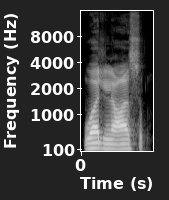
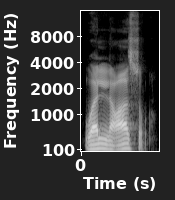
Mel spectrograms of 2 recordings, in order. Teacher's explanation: صاد کو ہم موٹا ادا کریں گے اور وقف کی صورت میں را موٹا ادا ہوگا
